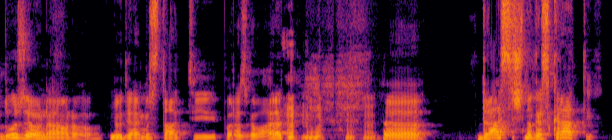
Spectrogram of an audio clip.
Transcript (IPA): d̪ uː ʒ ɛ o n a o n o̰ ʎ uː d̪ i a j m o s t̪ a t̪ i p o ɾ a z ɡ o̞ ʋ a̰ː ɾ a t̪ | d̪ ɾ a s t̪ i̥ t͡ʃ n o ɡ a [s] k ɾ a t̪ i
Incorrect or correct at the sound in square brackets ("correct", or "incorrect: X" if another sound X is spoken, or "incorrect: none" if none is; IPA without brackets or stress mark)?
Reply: correct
